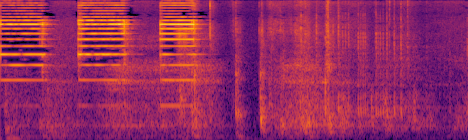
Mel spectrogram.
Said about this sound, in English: That's my wife's alarm. Maybe she'll get up and shut it off. I better go do that for her. So excuse me just a second. Oh, it's my son's alarm.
